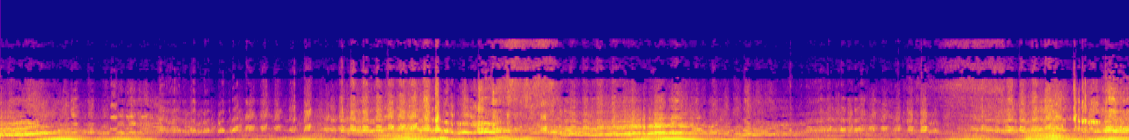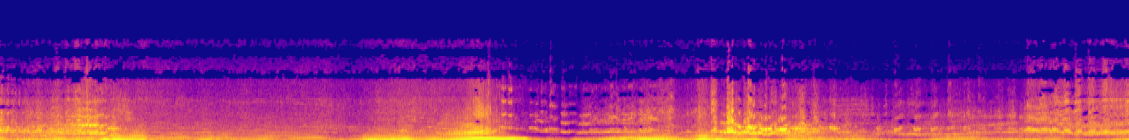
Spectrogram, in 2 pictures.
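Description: A car engine revs hard and roars close by.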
